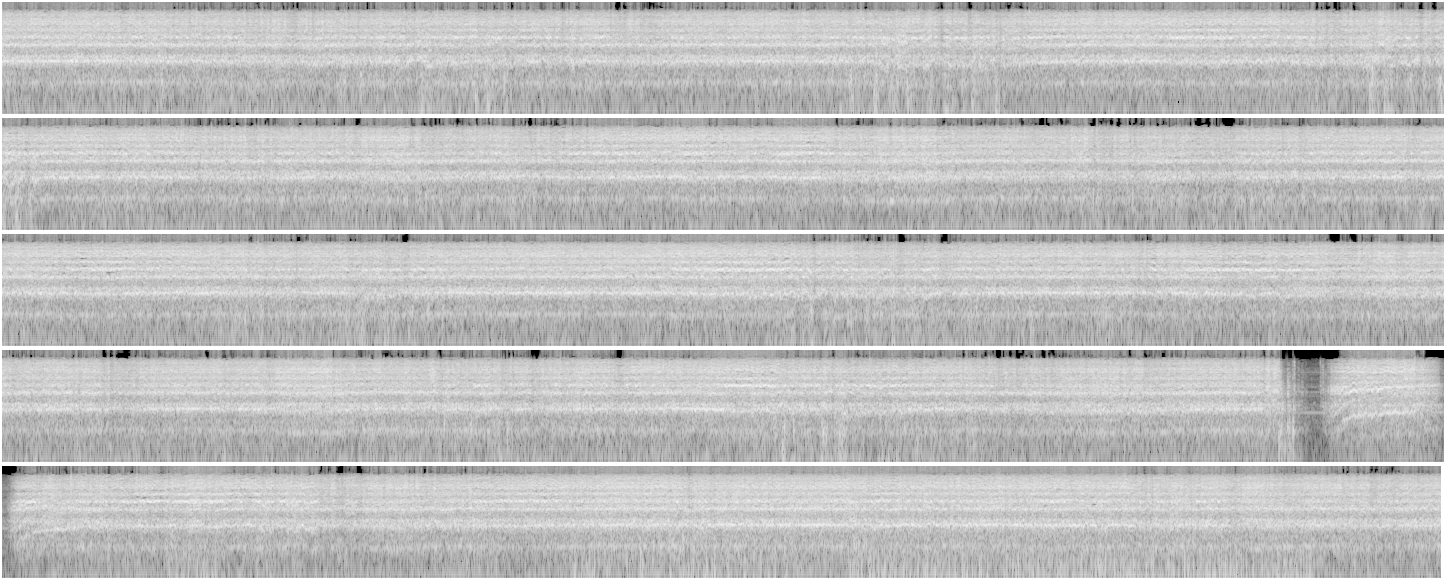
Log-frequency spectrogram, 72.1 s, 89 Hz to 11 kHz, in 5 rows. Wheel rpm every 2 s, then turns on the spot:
230, 220, 220, 220, 220, 210, 220, 220, 230, 220, 230, 220, 220, 220, 230, 230, 230, 230, 210, 220, 220, 210, 230, 230, 230, 230, 220, 210, 120, 170, 210, 220, 240, 230, 230, 220.
none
